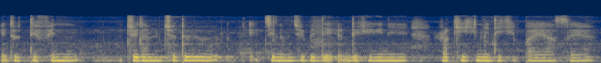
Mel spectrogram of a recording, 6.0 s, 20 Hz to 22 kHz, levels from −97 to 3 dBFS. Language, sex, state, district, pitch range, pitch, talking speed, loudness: Nagamese, female, Nagaland, Dimapur, 195-205 Hz, 200 Hz, 110 wpm, -19 LUFS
